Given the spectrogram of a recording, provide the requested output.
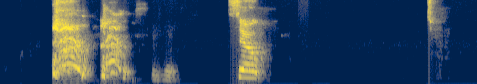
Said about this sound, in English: I need to pause a sec. I'm going to cough.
